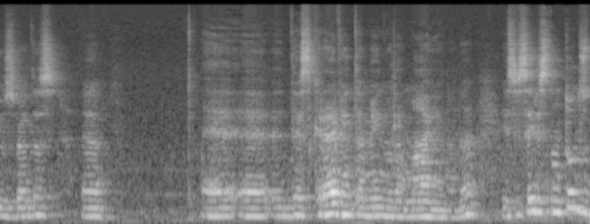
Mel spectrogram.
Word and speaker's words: Ramayana: Olha, na verdade você vai encontrar algo no Ramayana, né? Ou no Ramayana, que é a pronúncia que eles falam na Índia, né?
